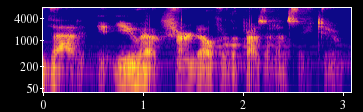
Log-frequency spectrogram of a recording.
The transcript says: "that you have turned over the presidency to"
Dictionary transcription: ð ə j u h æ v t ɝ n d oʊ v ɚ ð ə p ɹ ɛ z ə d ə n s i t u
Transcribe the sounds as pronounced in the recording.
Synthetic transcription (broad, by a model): ð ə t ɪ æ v t ɝ n d oʊ v ɚ ð ə p ɹ ɛ z ə d ə n s i t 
